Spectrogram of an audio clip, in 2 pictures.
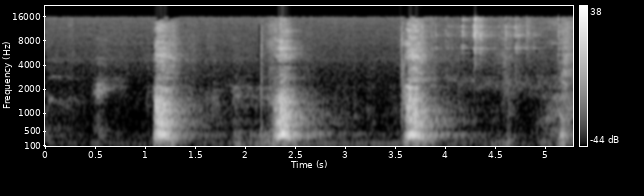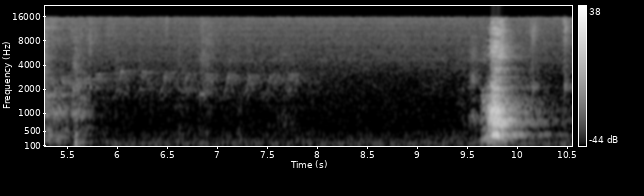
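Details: Dogs running from a deer mount give sharp barks, three spaced about a second apart, then a softer one, a long silence, and a final bark near the end.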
